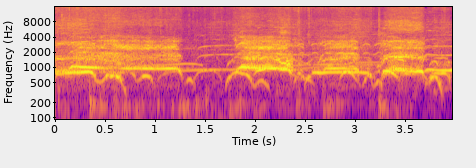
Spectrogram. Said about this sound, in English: When the canoe comes ashore at the end of the day, supporters who follow along on land are there to cheer.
